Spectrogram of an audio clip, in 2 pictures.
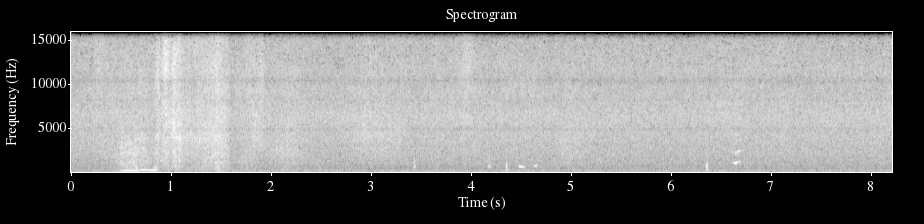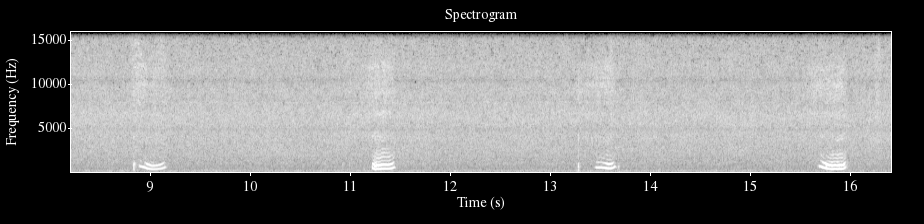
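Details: Pet rabbit asleep and being stroked on the head, giving short high squeaky 'puu' sounds, bending up and down in pitch, about every two seconds and louder toward the end, in a quiet room with a low hum.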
